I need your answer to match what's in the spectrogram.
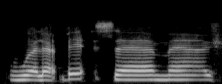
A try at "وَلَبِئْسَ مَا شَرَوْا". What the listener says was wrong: لمبا ہو رہا ہے بیٹی، وَلَبِئْسَ مَا شَرَوْا،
